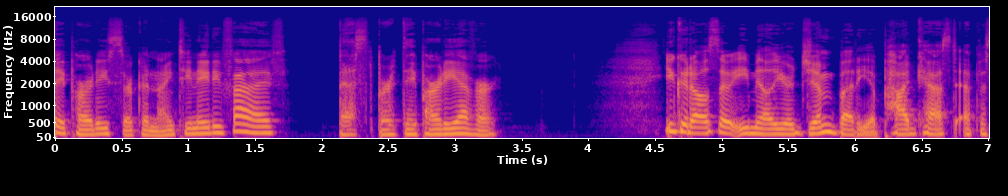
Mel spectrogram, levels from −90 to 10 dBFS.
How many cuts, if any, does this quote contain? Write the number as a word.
zero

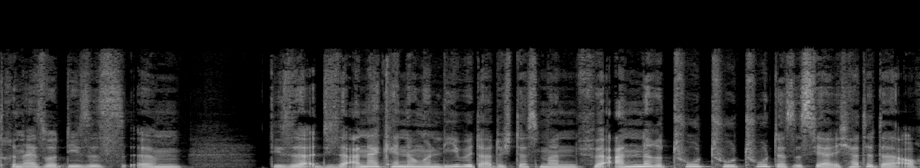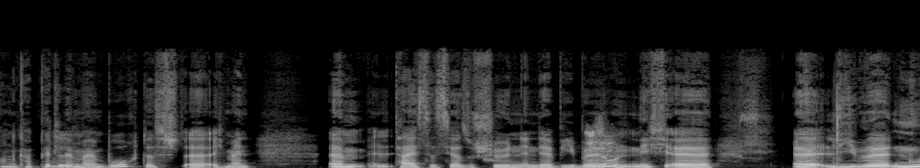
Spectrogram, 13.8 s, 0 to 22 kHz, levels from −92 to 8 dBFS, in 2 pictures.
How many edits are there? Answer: two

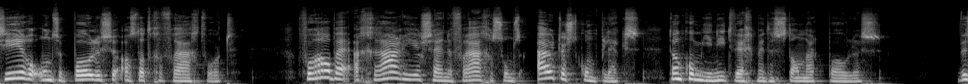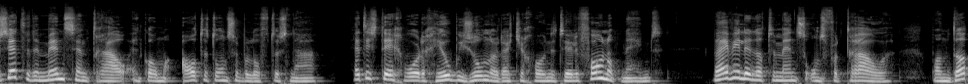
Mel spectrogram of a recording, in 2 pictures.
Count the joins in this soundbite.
zero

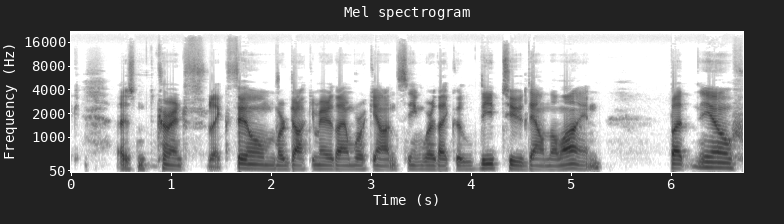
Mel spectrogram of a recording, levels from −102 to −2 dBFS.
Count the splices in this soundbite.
two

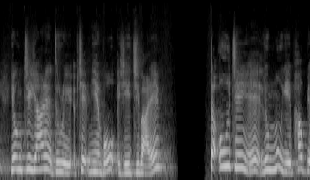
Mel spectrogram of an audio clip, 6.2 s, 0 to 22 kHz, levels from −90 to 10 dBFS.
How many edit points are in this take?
zero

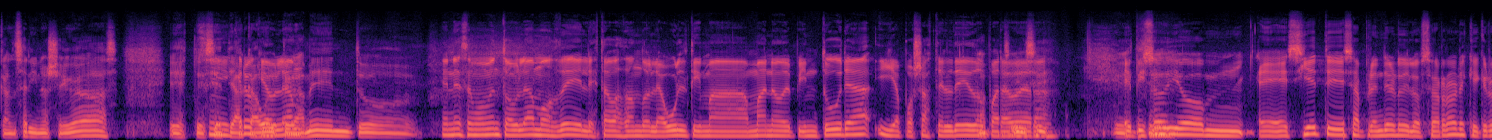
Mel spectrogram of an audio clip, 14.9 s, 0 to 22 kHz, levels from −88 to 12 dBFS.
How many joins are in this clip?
zero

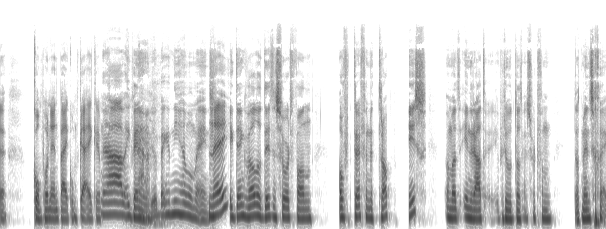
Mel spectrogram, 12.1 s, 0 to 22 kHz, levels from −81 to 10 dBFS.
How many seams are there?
one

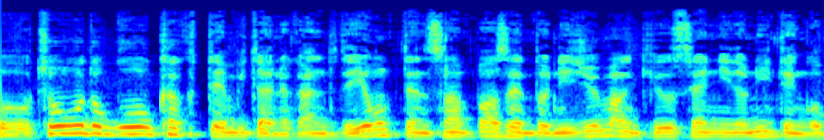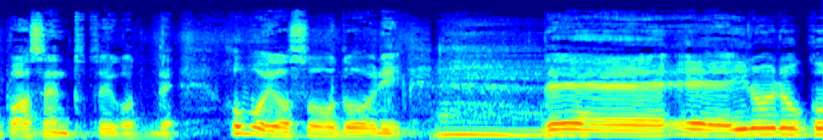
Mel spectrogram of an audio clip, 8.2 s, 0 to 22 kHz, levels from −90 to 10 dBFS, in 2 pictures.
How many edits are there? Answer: one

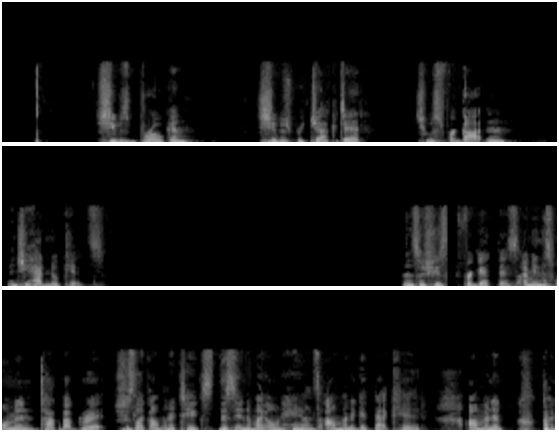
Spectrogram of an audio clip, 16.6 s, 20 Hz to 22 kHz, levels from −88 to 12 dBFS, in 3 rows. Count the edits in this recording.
two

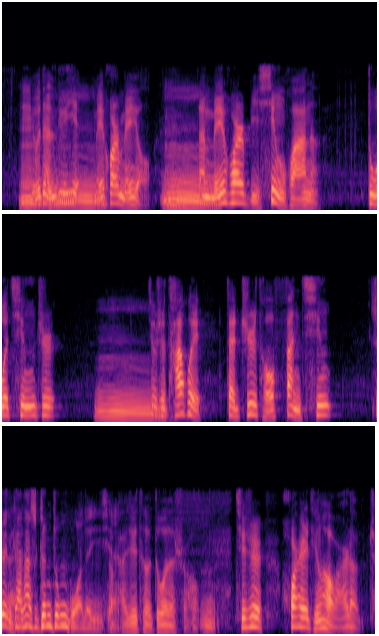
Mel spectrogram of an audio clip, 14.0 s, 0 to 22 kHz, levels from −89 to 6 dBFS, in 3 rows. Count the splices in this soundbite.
one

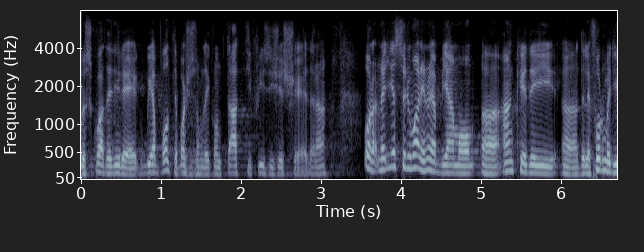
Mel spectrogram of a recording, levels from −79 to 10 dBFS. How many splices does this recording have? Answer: one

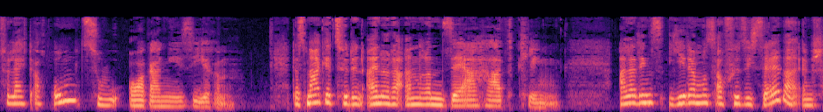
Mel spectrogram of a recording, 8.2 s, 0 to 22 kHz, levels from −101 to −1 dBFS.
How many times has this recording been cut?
one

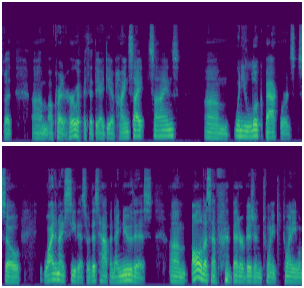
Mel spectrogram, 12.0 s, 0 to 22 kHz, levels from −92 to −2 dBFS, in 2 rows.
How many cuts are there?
zero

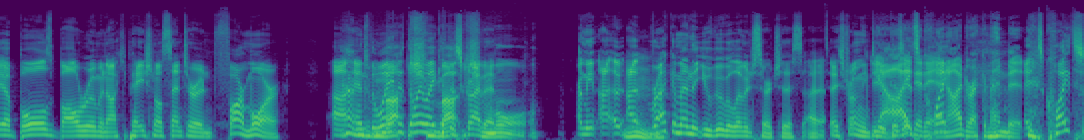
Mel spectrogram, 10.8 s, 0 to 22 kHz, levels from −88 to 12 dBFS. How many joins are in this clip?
one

